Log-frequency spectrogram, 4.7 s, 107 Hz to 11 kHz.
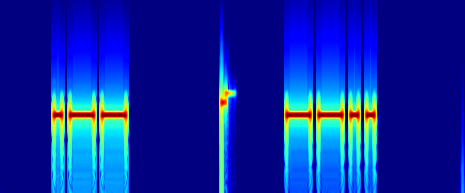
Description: Morse code, heard as a keyed tone, about 15 wpm, 700 Hz. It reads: W Z
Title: Single Letter-Number Alt - Rapid-Fire 15wpm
